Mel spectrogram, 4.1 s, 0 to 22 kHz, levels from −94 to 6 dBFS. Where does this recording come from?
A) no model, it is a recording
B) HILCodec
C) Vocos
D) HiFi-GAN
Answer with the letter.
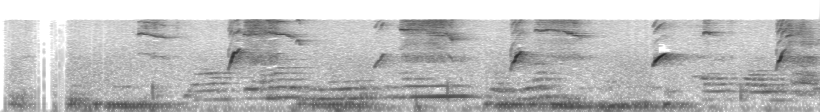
A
